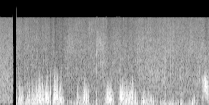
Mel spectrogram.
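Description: Wind buffeting the microphone in irregular rumbling gusts, after a momentary dropout about a third of a second in.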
